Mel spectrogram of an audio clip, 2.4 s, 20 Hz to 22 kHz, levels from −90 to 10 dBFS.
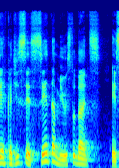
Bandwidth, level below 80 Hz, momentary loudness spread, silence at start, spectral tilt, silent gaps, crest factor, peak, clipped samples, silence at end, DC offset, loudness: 17 kHz; -60 dBFS; 7 LU; 0 s; -4.5 dB/octave; none; 16 dB; -10 dBFS; under 0.1%; 0 s; under 0.1%; -27 LUFS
